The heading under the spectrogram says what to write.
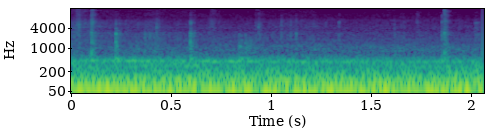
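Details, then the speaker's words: Honda S2000 on a test drive, doing slow figure eights in a parking lot: steady low engine rumble with no suspension knocks or clunks, sounding smooth. "so here any on suspension noises any knocking sounds everything sounds pretty smooth"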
